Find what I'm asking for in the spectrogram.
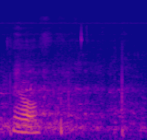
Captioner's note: audience chuckles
